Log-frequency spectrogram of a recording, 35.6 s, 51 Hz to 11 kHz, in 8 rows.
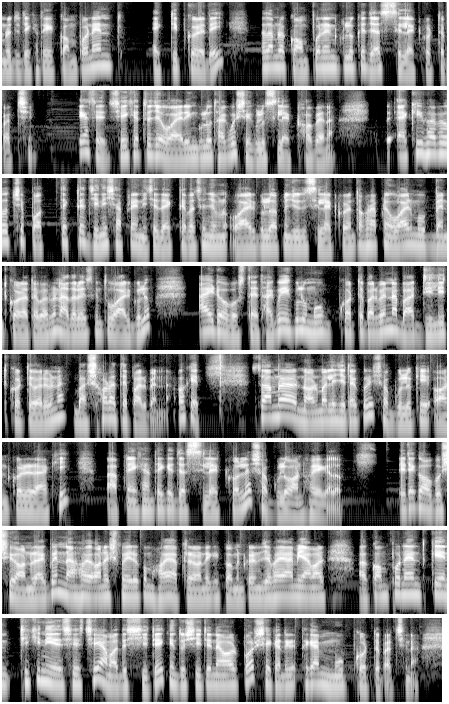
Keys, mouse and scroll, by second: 8.7 click.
